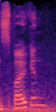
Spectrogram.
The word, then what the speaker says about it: Spokane: of that town is Spokane spoke in like as in spoken like yeah spoken word yeah I've looked at the pronunciation of it and it basically says SPO - C a.m.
